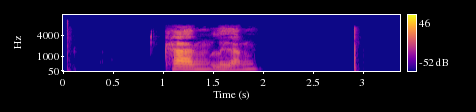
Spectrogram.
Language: Thai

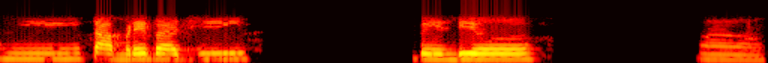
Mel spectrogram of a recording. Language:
Konkani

